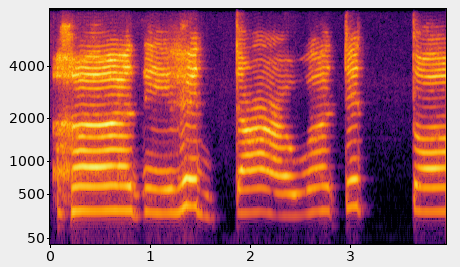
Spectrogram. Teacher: make sure that the last ha is softer, it is not sharper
